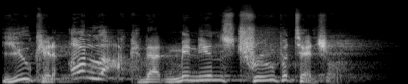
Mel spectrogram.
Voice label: Male Human Triple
